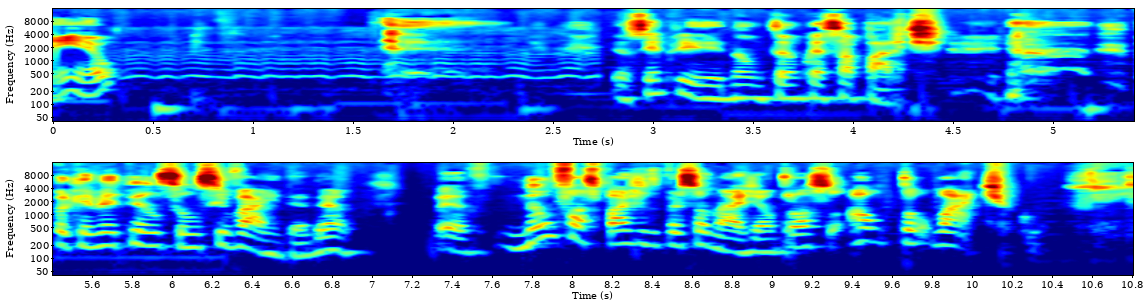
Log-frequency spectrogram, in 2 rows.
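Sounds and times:
speech: 0.0s - 0.5s, 2.8s - 10.8s
fly buzzing sound effect: 0.0s - 2.8s
laughter: 1.6s - 2.8s, 4.5s - 5.4s.

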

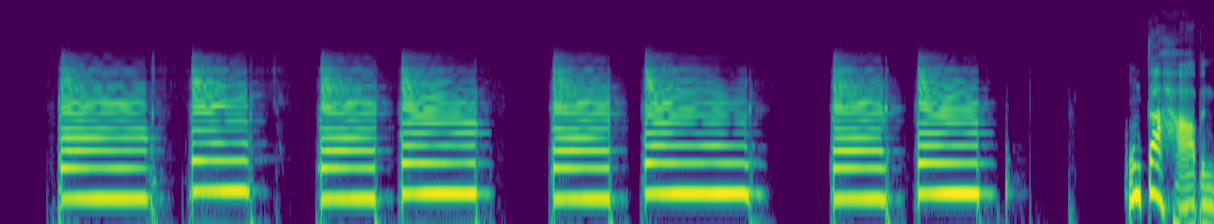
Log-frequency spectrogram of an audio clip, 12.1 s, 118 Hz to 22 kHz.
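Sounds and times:
electric guitar notes on the fourth string ninth fret through distortion effects: 0.5s - 7.7s, 8.3s - 10.2s
speech: 11.5s - 12.1s.

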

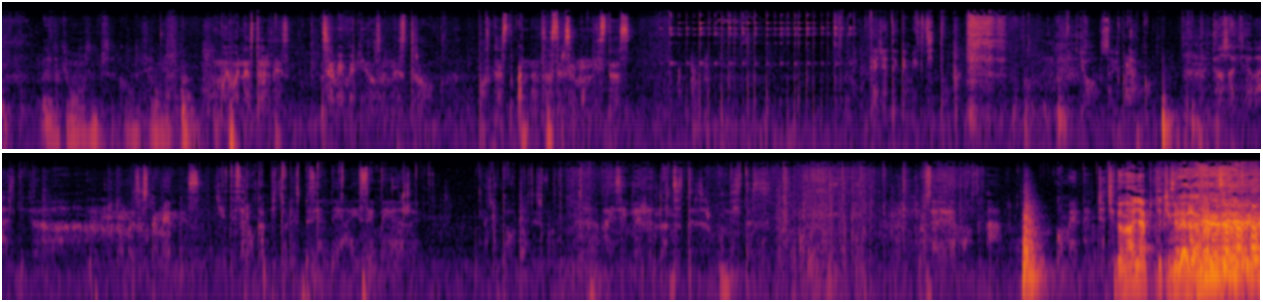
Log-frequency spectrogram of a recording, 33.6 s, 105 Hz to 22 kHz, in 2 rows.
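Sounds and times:
speech: 0.6s - 8.6s, 31.7s - 33.5s
breathy ASMR whispering for an introduction: 2.8s - 8.4s, 11.6s - 12.6s, 14.3s - 15.4s, 16.1s - 22.4s, 23.1s - 27.1s, 29.0s - 30.2s
light clinks: 8.7s - 11.5s
laughter: 32.4s - 33.5s.

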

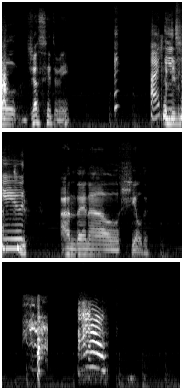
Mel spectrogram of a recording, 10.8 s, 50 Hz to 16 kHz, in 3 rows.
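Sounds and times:
speech: 0.5s - 1.4s, 3.1s - 4.2s, 4.8s - 6.6s, 7.6s - 8.2s
cat meowing angrily: 8.7s - 9.4s.

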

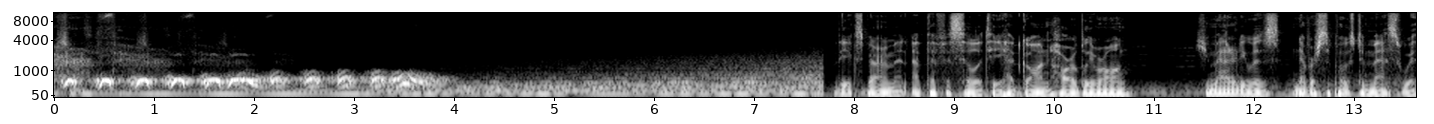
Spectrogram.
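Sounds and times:
owl hooting: 0.0s - 4.9s
steady low droning hum: 0.0s - 7.8s
speech: 0.1s - 1.5s, 7.9s - 10.8s, 11.4s - 13.6s.

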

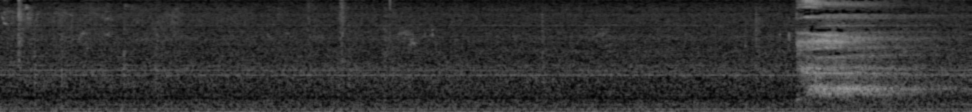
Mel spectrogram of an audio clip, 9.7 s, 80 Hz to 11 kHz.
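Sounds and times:
steady low hum: 0.0s - 9.7s
deep slow breathing exercise: 7.9s - 9.7s.

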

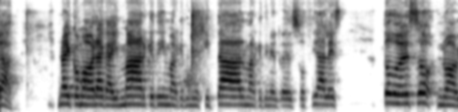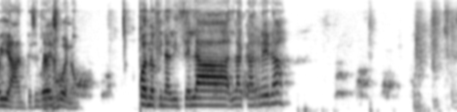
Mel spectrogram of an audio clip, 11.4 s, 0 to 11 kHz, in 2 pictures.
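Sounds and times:
speech: 0.0s - 6.8s, 7.4s - 9.4s, 10.9s - 11.1s
dog barking and yipping: 6.6s - 7.2s, 8.7s - 9.1s, 9.9s - 10.8s
dog whining: 6.6s - 7.2s.

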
